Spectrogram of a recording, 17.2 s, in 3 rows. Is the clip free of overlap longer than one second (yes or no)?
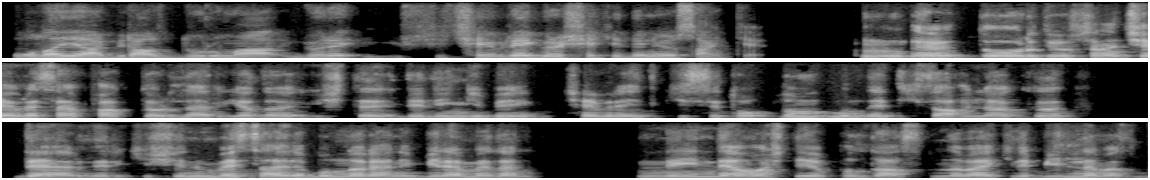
yes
